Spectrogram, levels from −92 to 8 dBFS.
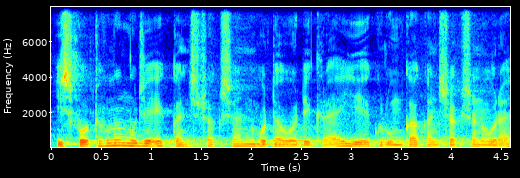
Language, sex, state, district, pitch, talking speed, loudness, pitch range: Hindi, male, Gujarat, Valsad, 110 Hz, 245 wpm, -19 LUFS, 105-125 Hz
